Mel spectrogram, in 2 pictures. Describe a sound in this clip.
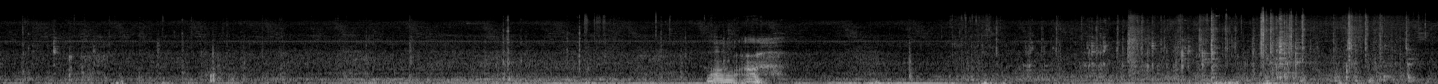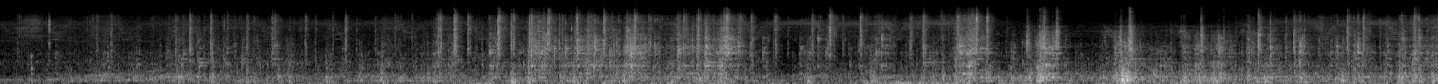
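A plastic window frame rattles and clacks as it is handled up close.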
